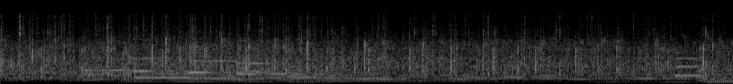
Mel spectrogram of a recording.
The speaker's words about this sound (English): I'm happy you stood up to clap your hands.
